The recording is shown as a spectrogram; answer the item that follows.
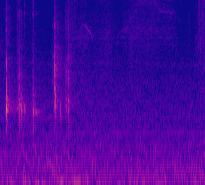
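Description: Computer keyboard typing: a few quick, light keystrokes in the first half second or so, entering a web search.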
